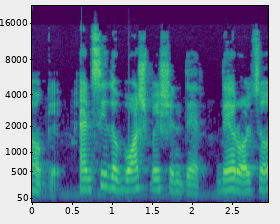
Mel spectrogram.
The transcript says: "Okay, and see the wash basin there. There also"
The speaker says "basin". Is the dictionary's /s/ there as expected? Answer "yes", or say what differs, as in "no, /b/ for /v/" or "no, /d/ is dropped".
no, /ʃ/ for /s/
